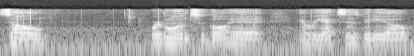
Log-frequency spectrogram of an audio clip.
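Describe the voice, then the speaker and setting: Amid audible room echo, a man speaks at a medium pitch and fairly slow pace in a monotone, flat intonation. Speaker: YouTuber. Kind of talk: casual reaction video intro.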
